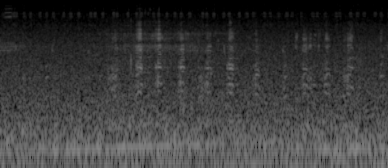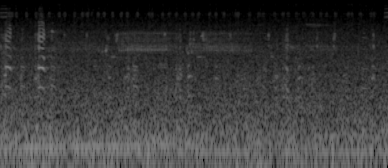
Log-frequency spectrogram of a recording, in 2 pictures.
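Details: Several geese fighting, a scene rarely witnessed, give a scattered run of short harsh honks and squawks throughout, some overlapping, over a steady low rumble and background hiss.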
